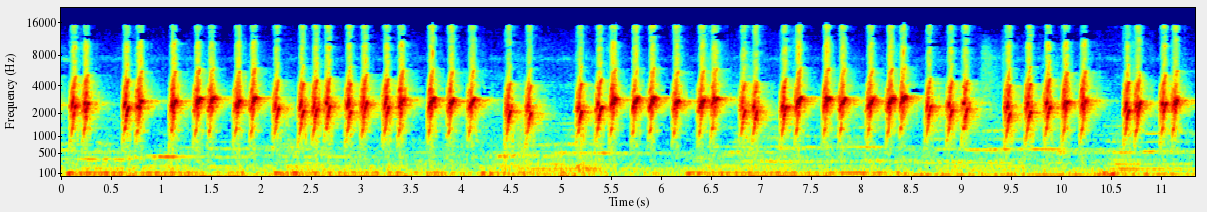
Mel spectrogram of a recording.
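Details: Olive-winged bulbul lure call for trapping birds: long series of harsh, buzzy chatter notes delivered in rapid rhythmic bursts, with a couple of brief pauses, and a faint low rumble beneath.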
